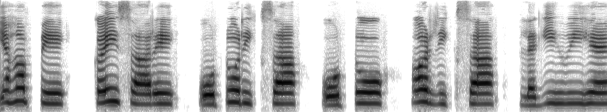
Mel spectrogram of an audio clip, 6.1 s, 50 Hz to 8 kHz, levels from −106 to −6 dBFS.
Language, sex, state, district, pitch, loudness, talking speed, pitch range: Hindi, female, Bihar, Saran, 280 Hz, -15 LUFS, 120 wpm, 270-295 Hz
